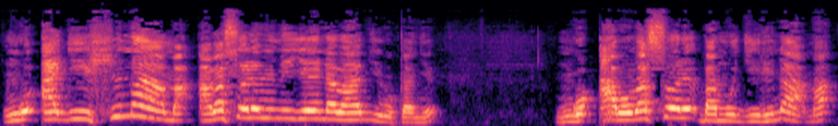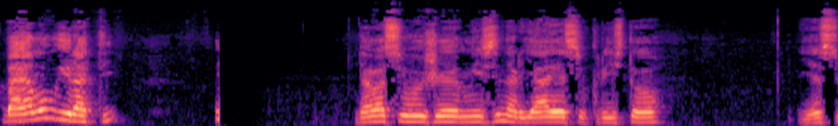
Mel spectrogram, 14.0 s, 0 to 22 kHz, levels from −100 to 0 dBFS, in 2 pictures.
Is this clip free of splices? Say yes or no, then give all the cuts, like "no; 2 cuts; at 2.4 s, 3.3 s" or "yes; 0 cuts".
no; 1 cut; at 8.8 s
